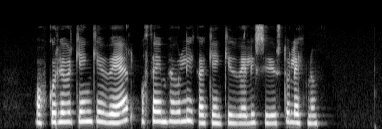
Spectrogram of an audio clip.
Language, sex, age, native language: Icelandic, female, 30-39, Icelandic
